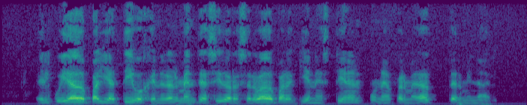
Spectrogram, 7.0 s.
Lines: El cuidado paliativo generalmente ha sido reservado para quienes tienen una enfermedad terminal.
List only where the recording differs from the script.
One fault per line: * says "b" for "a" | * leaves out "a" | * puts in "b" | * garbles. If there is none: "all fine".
all fine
